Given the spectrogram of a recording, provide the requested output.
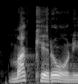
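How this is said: It is said with an Italian pronunciation. "is how we pronounce it"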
